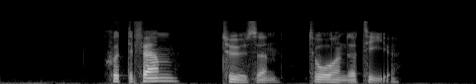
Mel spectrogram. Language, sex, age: Swedish, male, 23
